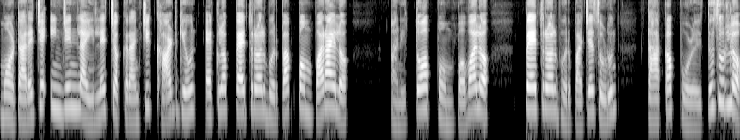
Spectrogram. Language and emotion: Goan Konkani, surprised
